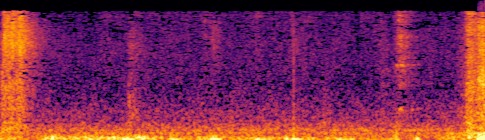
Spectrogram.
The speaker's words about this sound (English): Just as predicted, it's a thunderstorm this morning, but it's supposed to become very nice later.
